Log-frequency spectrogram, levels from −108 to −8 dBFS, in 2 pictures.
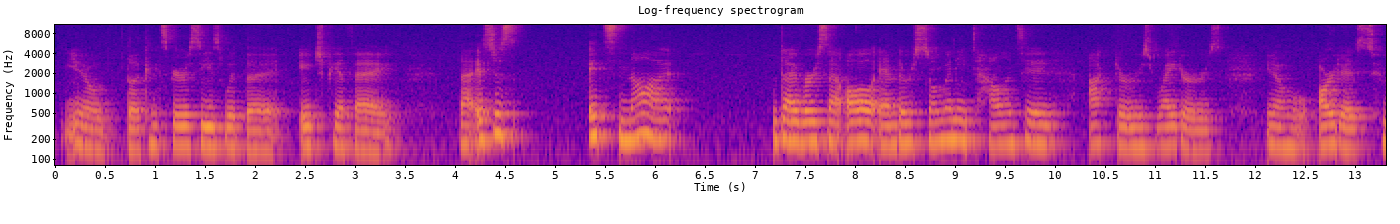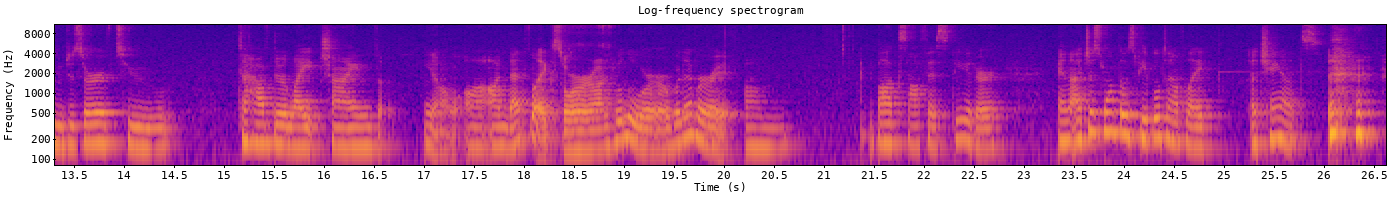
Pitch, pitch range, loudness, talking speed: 165 Hz, 150-190 Hz, -40 LUFS, 130 wpm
